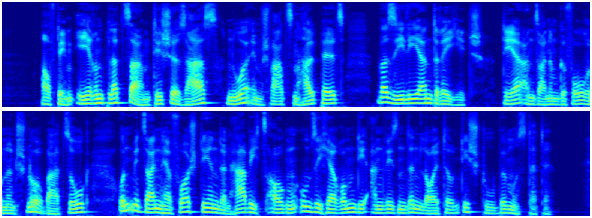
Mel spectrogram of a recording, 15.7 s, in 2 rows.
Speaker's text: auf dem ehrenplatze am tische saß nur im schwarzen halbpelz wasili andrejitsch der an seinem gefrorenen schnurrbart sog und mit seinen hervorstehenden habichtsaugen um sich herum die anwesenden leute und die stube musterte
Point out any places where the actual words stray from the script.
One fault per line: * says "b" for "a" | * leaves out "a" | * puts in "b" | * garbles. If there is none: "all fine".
all fine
